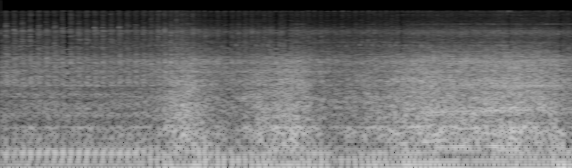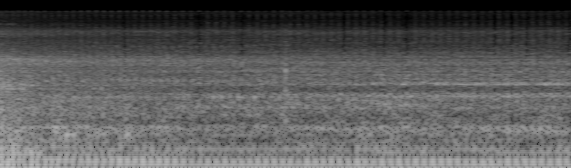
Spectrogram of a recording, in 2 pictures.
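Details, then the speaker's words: Fuel-injected motorcycle, the first start after replacing its burnt ECU and blown fuse: a couple of blips, then a steady, even idle at about three beats a second; runs clean. "sudah nyala untuk motornya Insyaallah aman juga semoga tidak terjadi kejadian itu meletup"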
